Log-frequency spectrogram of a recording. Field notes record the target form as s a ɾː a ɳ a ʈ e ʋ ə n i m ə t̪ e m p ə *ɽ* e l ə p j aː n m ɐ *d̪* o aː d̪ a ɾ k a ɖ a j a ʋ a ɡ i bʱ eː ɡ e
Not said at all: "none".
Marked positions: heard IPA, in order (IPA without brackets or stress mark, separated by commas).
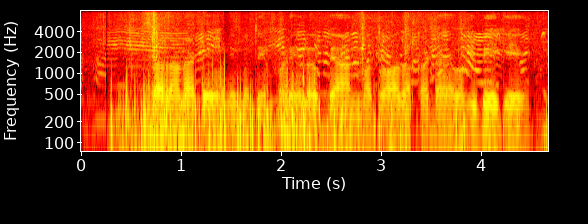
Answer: ɽ, t̪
